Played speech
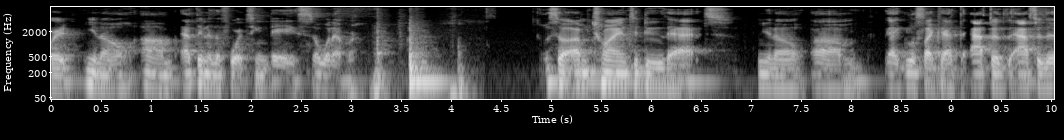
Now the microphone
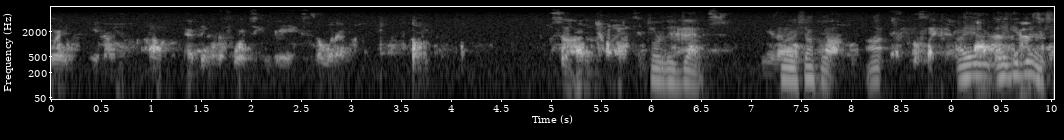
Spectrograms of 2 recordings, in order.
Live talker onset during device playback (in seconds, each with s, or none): 5.9 s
